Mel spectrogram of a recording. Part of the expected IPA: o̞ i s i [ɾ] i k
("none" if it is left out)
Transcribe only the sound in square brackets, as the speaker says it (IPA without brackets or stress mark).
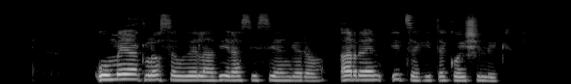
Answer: l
